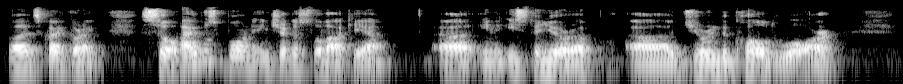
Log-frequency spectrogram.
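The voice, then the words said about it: Foreign, non-American accent. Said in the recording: “I'm guessing from your accent that you're not born in the United States”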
